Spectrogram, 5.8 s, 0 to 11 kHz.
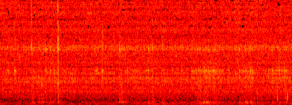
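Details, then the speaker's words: Budget quiet desktop PC (i5 quad-core, Arctic Freezer i30 cooler, low-RPM fans, sponge-lined CoolMaster case) booting Windows: faint irregular clicks and scratchy ticks from the hard drive seeking, the loudest component; normal disk read/write noise. "so so yeah as you can hear the most noisy guys the hdd this window is starting it's using a lot of read and write cycles"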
